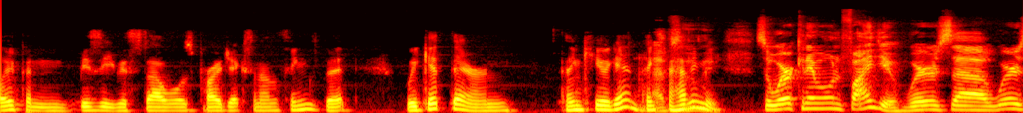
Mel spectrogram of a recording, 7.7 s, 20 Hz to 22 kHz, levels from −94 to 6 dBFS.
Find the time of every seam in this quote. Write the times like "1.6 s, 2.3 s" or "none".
none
